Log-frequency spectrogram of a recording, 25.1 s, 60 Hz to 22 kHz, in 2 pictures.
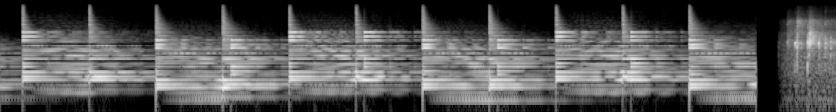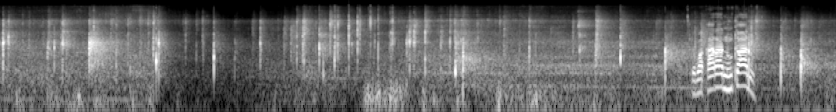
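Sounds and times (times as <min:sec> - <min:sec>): dry brush crackling and snapping: 0:11.7 - 0:25.0.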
